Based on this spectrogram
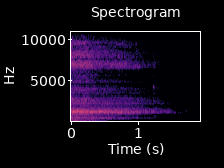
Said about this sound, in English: Take a deep breath in and exhale through your mouth. It can be audible. Let's do it together. Inhale and exhale.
